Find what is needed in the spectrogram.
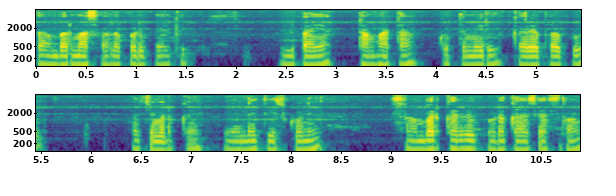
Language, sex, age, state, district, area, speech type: Telugu, male, 18-30, Andhra Pradesh, West Godavari, rural, spontaneous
